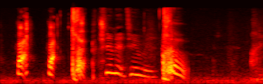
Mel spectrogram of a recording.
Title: Ahhh Chooo! Funniest Baby Sneezing - Funny Baby Videos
